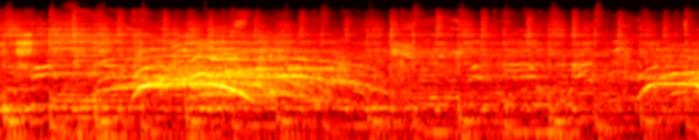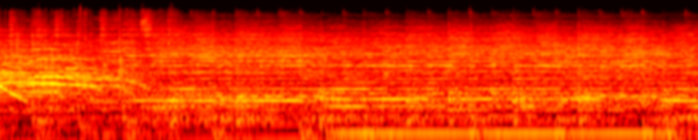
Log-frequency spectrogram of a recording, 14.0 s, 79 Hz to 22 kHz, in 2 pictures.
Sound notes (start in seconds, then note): 0.2 upbeat music; 3.5 crowd cheering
